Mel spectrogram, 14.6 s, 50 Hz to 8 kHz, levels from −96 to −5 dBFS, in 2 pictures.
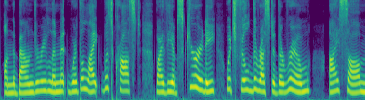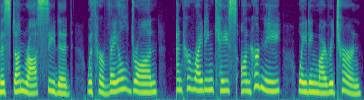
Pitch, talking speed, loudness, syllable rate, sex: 240 Hz, 155 wpm, -17 LUFS, 4.2 syllables/s, female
